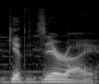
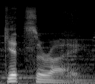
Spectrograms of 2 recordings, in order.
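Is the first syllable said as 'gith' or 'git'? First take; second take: gith; git. First: The first syllable ends in a 'th' sound. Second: The first syllable ends in a plain 't' sound. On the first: This is how current developers say it. "fifth edition developers ... they're all pronouncing it" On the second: This is how it was said when the race was created. "originally ... it was pronounced Gitzerai ... G I T dash Sir dash I"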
